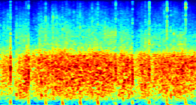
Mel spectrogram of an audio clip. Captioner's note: applause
